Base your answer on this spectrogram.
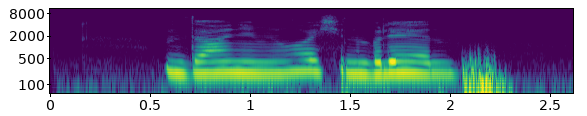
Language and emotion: Russian, neutral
